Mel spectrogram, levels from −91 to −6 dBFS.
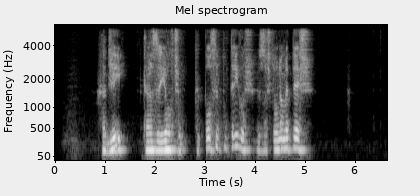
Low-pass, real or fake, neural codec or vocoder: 5.4 kHz; fake; codec, 44.1 kHz, 1.7 kbps, Pupu-Codec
